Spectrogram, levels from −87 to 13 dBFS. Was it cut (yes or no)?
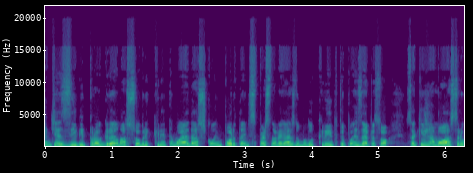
no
